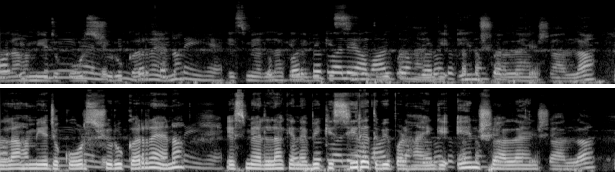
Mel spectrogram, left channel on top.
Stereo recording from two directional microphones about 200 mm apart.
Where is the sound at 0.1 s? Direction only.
55° right (ahead or behind).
